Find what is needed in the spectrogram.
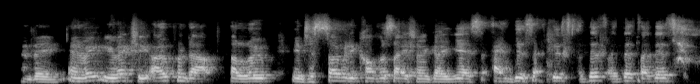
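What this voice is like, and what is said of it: Australian accent. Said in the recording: “I love the way you talk, too. I love that accent. ... from beautiful downtown Australia”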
